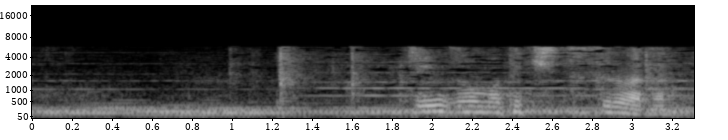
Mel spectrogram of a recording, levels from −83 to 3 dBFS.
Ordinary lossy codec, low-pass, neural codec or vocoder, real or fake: MP3, 24 kbps; 7.2 kHz; none; real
